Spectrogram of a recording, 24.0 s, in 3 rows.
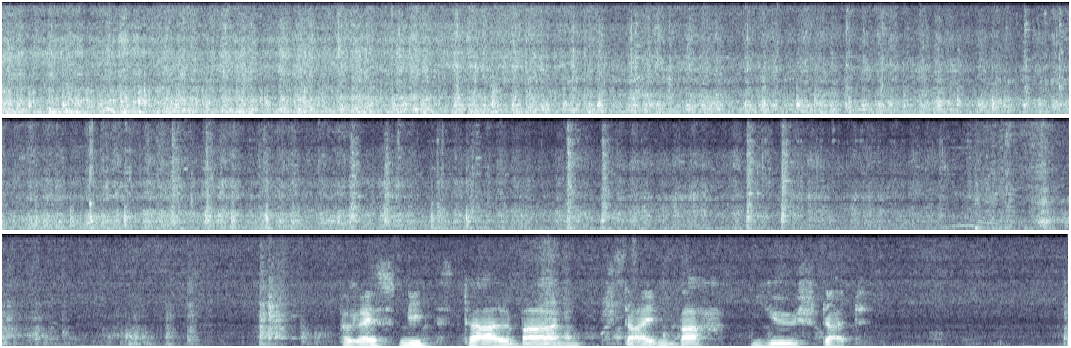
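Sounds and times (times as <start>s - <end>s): wheels clicking over rail joints: 0.0s - 18.6s
train coaches rolling past: 0.0s - 24.0s.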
